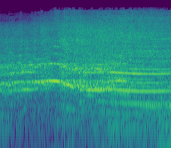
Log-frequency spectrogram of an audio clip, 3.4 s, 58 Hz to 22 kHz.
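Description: A Formula 1 car in the F1 2003 video game at the German Grand Prix, its high engine whine sustained loudly while tires screech and the car nearly spins out in the last corner, with no voices.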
